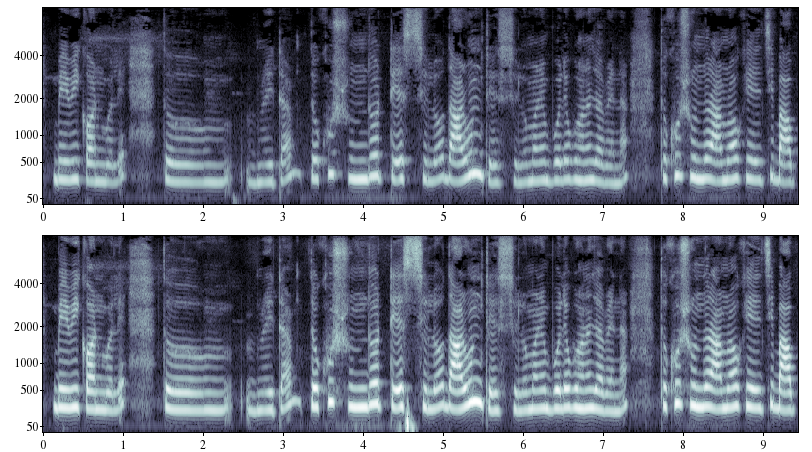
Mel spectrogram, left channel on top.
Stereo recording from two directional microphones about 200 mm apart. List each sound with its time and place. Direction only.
0.2 s speech: 30° right (ahead or behind)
